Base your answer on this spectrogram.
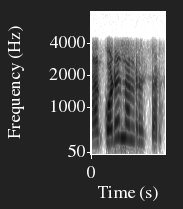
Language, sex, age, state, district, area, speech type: Kannada, female, 45-60, Karnataka, Vijayapura, rural, conversation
